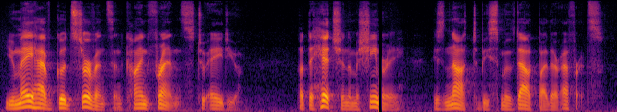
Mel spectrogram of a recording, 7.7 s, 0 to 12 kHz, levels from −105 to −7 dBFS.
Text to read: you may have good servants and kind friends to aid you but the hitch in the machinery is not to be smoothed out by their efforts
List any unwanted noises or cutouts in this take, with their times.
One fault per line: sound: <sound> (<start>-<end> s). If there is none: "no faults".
sound: dropout (4.7-4.8 s)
